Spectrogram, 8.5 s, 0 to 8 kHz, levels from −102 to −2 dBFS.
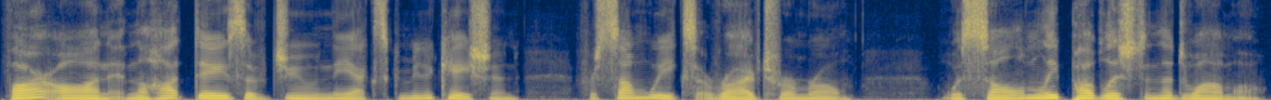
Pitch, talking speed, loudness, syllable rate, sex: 175 Hz, 155 wpm, -18 LUFS, 4.6 syllables/s, female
